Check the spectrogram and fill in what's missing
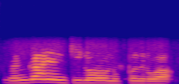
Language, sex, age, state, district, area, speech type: Tamil, female, 18-30, Tamil Nadu, Nagapattinam, urban, conversation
